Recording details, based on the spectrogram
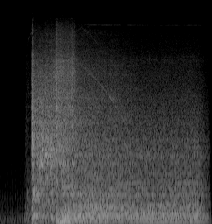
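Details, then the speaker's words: Engine catches, runs rough at idle for about three seconds, then cuts out abruptly: engine stall, defined as stopping under load, usually at idle with a transmission gear engaged, readily restarting. "Engine stalls is defined as engine stops running under load. This usually occurs at idle when a transmission gear is engaged. However, the engine will readily restart."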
